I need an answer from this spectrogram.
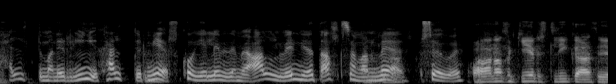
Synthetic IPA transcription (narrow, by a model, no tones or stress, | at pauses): hɛlt̪ʏmanːɪrriːxhɛlt̪ʏɾmjɛɾ̥skvɔːjɛɣlɪvðɪɪmɛalvɪnːiθɛt̪ːaal̥t̪sɛmhanmɛðsœːɣʏɔhanːaht̪lacɛːɾɪst̪liːkaaθi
